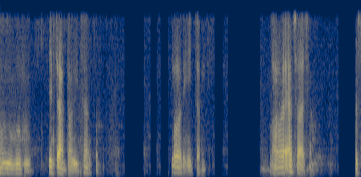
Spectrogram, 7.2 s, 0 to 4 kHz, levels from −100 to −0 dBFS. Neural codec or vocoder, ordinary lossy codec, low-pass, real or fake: codec, 24 kHz, 0.9 kbps, WavTokenizer, medium speech release version 1; none; 3.6 kHz; fake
